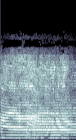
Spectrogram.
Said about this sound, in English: Anyway, I just feel like dropping this air horn on you niggas.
